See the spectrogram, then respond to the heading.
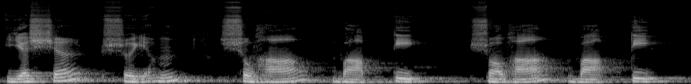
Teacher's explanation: आगे स्वभाव और आप्ति दोनों शब्द मिले हुए हैं, स्वभाव वाप्ति एक साथ बोलना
